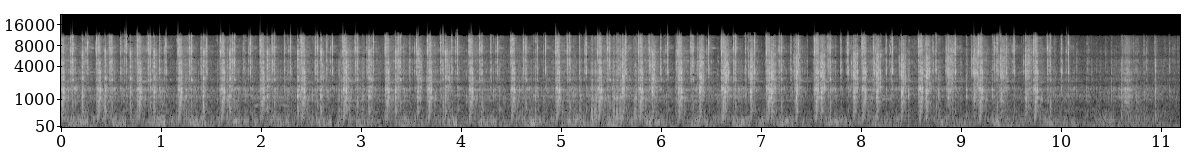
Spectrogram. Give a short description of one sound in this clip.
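A paintball marker fires rapidly close by, with sharp popping shots.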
